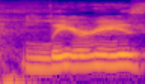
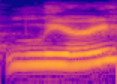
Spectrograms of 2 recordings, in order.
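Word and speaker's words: Laoghaire: ever in the books that Leary's name is spelled la o g h AI r e anyway he goes Scotch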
